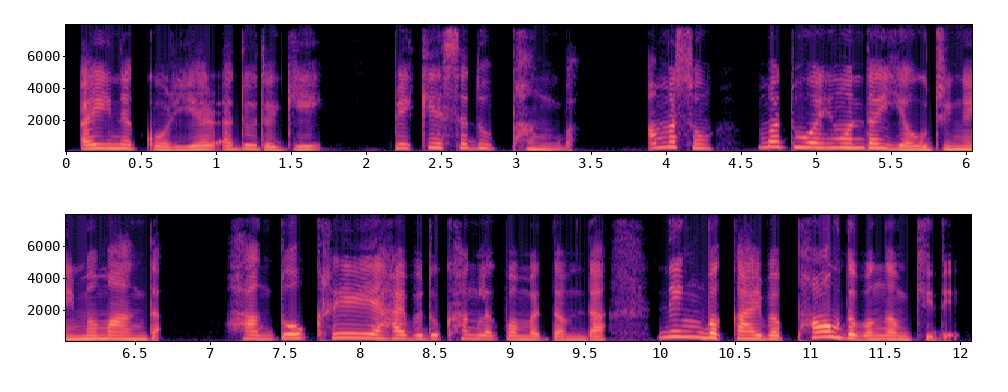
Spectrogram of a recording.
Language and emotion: Manipuri, sad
